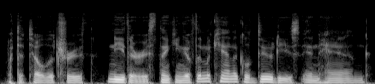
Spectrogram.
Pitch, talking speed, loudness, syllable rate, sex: 95 Hz, 225 wpm, -17 LUFS, 5.9 syllables/s, male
